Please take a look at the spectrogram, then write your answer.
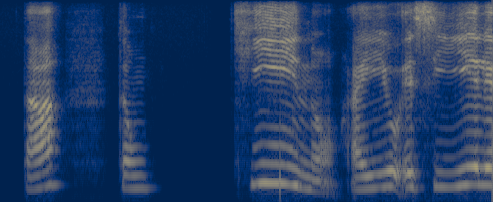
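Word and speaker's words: Kino: ela de forma longa por exemplo a palavra Quino tá Quino k i n o Então veja que depois do I da vogal I vem o n que é uma consoante e depois de novo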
